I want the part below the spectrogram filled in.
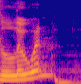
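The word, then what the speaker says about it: Lun: oh my God uh pronounced is it pronounced Luen or do do you in your mind have that pronounced it a different way Luen okay L uh just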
